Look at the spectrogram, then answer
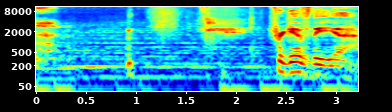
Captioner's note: chuckles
